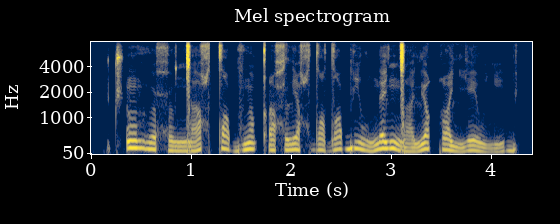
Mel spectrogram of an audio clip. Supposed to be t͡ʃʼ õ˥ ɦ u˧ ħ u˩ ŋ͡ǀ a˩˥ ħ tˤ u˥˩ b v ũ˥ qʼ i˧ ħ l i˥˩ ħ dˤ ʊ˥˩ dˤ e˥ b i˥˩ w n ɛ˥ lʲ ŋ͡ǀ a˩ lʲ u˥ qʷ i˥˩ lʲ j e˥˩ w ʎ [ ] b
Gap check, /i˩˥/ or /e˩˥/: i˩˥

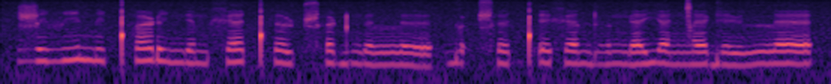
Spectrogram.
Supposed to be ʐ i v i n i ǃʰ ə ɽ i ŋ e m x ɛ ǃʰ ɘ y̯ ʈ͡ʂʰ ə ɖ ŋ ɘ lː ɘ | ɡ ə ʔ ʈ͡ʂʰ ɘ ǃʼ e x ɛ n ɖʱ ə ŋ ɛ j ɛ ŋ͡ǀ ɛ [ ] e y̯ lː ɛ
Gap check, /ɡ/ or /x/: ɡ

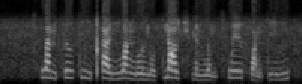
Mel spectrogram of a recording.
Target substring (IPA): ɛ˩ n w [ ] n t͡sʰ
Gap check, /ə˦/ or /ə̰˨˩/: ə̰˨˩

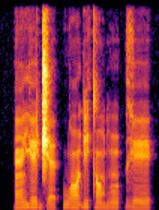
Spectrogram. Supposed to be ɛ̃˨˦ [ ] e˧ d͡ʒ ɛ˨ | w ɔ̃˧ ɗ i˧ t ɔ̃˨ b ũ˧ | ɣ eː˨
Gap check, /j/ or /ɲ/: j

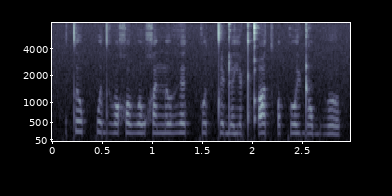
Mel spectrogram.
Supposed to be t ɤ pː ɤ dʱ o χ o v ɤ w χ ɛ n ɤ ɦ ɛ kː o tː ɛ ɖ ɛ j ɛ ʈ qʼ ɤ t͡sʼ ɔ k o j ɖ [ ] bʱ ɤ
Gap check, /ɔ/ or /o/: ɔ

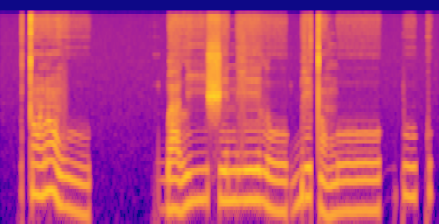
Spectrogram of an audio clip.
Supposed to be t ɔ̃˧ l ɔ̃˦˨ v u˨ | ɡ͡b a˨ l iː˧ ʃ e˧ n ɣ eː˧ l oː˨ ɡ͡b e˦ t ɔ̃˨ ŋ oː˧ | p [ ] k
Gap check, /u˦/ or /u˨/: u˦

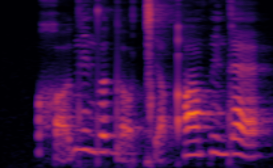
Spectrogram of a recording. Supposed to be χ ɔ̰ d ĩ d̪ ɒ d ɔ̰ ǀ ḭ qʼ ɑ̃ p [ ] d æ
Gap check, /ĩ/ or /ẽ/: ĩ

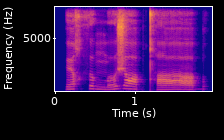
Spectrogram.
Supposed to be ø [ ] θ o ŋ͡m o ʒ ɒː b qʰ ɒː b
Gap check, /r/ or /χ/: χ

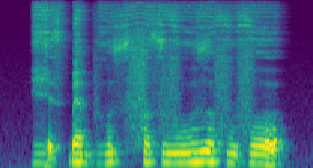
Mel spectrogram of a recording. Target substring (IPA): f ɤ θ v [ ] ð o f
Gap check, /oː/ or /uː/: uː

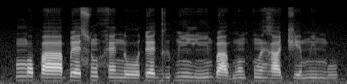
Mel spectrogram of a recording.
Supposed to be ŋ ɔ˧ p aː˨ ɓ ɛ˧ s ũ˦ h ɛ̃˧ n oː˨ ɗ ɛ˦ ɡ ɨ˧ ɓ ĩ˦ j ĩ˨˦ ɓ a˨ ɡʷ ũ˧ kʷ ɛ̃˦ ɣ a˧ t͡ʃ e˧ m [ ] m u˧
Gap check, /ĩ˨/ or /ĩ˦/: ĩ˦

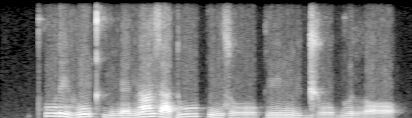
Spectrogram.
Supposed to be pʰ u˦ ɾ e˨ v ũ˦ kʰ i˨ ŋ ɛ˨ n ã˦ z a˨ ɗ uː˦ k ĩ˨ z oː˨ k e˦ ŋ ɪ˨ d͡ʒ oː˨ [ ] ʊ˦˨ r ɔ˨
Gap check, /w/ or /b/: b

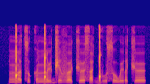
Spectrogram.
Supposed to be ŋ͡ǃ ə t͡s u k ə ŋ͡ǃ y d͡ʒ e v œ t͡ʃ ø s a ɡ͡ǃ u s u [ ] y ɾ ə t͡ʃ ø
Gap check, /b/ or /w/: w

